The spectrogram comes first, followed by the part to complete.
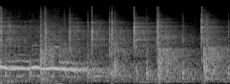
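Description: A male flamenco singer holds one long, high sung note that wavers slightly and breaks off about halfway through, over irregular sharp taps and knocks.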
